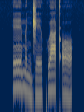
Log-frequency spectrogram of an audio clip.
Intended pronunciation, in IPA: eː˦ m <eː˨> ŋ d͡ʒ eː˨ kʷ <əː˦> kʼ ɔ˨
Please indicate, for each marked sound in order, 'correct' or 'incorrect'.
incorrect: e˨, incorrect: aː˦

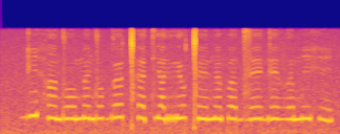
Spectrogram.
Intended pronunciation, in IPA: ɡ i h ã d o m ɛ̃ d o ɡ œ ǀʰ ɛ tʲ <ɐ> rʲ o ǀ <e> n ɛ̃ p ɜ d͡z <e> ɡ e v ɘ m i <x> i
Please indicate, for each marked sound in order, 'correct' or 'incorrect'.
incorrect: a, incorrect: ẽ, correct, correct

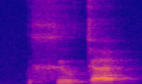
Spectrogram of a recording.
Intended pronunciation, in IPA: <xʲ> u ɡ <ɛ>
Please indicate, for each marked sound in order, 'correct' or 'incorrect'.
correct, incorrect: æ

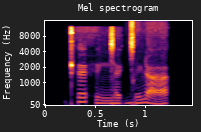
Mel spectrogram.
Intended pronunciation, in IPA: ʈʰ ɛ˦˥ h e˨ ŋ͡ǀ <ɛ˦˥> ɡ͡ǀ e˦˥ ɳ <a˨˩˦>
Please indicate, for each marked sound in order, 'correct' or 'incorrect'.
incorrect: ɛ˨˩˦, correct

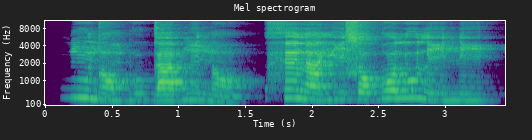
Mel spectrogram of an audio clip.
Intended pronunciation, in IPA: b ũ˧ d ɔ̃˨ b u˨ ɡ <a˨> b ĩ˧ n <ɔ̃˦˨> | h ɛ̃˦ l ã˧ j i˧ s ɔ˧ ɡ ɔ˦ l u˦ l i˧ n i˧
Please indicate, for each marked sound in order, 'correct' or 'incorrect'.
correct, incorrect: ɔ̃˨

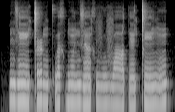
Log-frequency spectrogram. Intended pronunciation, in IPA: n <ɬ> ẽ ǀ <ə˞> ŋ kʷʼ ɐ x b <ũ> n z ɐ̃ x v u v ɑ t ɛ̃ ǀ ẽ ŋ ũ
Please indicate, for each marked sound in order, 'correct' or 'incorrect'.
incorrect: z, correct, correct

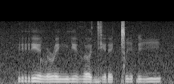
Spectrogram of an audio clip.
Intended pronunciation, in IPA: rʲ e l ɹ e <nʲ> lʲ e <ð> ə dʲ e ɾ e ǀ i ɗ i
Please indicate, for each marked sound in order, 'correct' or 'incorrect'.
correct, correct

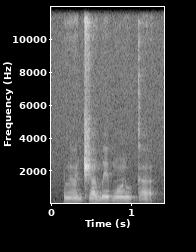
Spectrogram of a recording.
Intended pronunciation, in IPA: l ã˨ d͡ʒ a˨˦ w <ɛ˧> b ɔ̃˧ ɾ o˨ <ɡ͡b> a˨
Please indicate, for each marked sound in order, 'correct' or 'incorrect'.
correct, incorrect: ɡ

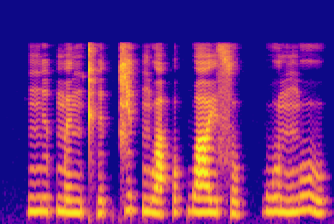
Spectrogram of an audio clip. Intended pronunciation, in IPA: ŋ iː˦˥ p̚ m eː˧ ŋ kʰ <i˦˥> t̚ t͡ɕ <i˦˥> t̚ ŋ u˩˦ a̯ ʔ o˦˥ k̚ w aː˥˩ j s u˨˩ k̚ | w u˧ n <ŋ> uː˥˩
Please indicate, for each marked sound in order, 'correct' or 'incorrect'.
incorrect: i˨˩, incorrect: i˥˩, correct

